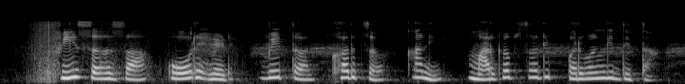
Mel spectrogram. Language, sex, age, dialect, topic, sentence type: Marathi, female, 18-24, Southern Konkan, banking, statement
